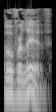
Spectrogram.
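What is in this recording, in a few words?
"overlive", British English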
